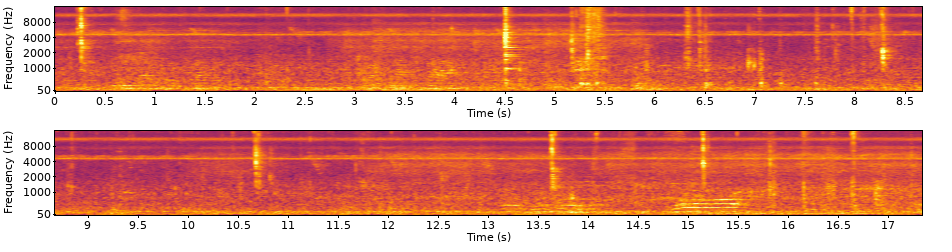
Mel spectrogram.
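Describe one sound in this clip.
A young man chews food with wet, smacking sounds close up.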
